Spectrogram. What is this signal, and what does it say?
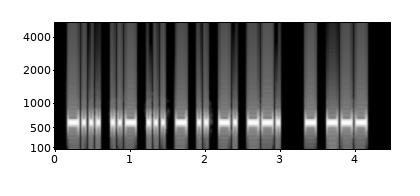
Morse code, heard as a keyed tone, about 25 wpm, 600 Hz. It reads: BUSTING TO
